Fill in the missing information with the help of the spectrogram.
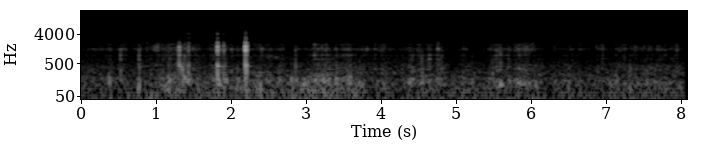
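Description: Water sloshing, with a few sharp knocks between about one and two and a half seconds in; the loudest knock comes a little after two seconds.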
